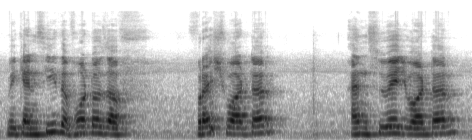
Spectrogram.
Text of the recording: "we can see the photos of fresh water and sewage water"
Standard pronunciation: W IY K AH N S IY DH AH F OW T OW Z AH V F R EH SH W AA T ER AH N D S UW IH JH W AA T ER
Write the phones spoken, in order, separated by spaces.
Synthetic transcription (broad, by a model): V IY K AH N S IY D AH F OW T OW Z AH V F R EH SH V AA T ER AH N D S UW IH JH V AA T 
